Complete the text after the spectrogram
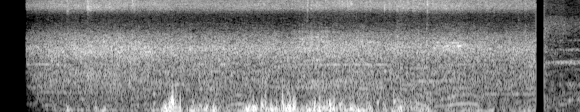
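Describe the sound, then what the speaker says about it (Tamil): A male pigeon coos, a low, throaty, rhythmic cooing close by that repeats for several seconds over a steady background hum. "ஒரு புறாக்களை மற்ற புறாக்கிட்ட விடும்போது கூவும் கைஸ்."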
